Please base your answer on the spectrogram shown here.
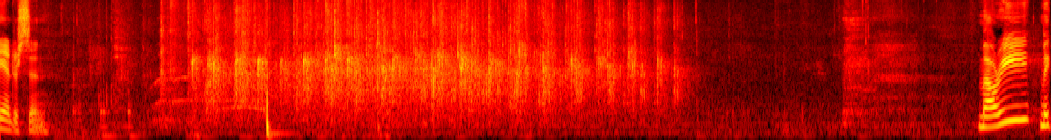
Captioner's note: applause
